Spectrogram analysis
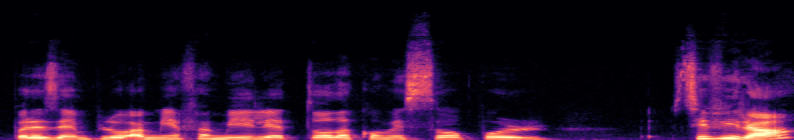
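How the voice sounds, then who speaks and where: A woman in her thirties from Syria, speaking in a fairly high voice. She tells her story with animation, acting out the voices of the people in it. The sound is dry and close. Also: moderate pace, no room sound. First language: Arabic. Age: 30s. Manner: animated, acts out quoted voices, laughs while telling. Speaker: guest. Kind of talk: storytelling interview.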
